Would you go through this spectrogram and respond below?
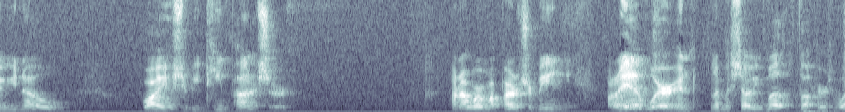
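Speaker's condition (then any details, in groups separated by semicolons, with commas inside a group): No condition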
